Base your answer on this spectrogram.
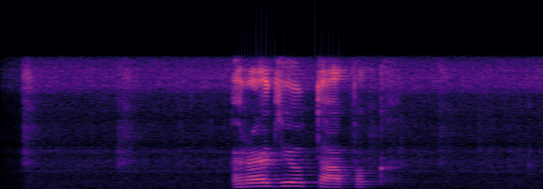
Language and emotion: Russian, neutral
